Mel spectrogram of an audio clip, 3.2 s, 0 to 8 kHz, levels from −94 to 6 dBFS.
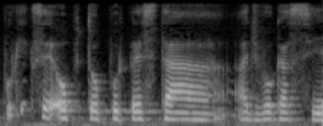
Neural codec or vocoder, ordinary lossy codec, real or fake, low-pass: none; none; real; 7.2 kHz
